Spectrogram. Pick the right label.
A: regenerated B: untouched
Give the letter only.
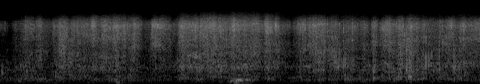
A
